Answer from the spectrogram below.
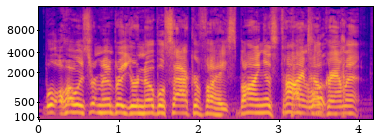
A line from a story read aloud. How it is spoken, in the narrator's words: Rictus shouts down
